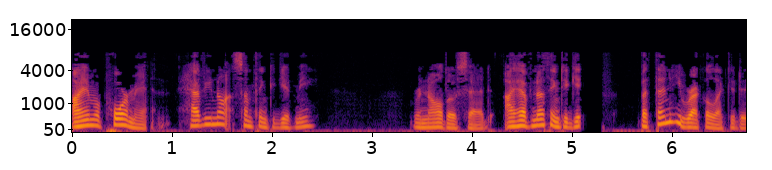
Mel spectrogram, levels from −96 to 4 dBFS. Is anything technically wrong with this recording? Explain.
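Yes. Throughout the speech, the likely cause is low-delay AAC compression at a low bitrate, around 32 kbps. Its short frames resolve harmonics poorly, so the voice sounds rough and grainy with a thinned top band.

From 0.72 to 0.78 s an intermittent contact opens the line for about 47 ms, dropping the sound with crackle at both edges.

From 5.06 to 5.32 s, AAC frame loss with muting zeroes about 240 ms, consistent with roughly eight lost frames. It leaves a soft, fading hole.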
